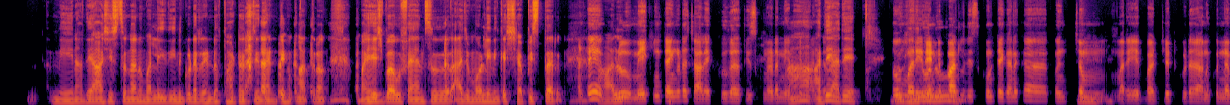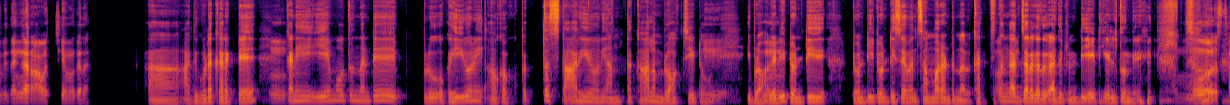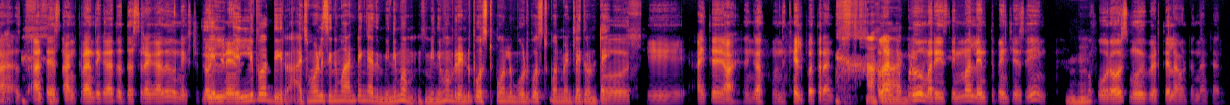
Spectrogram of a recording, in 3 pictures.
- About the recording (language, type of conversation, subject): Telugu, podcast, మీరు కొత్త పాటలను ఎలా కనుగొంటారు?
- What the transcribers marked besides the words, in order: laugh; in English: "మేకింగ్ టైమ్"; in English: "ఆల్"; other noise; lip smack; in English: "సో"; in English: "బడ్జెట్"; in English: "హీరో‌ని"; in English: "స్టార్ హీరో‌ని"; in English: "బ్లాక్"; in English: "ఆల్రెడీ ట్వెంటీ ట్వెంటీ ట్వెంటీ సెవెన్ సమ్మర్"; giggle; in English: "సో"; giggle; in English: "నెక్స్ట్ ట్వెంటీ నైన్"; in English: "మినిమమ్. మినిమమ్"; sniff; other background noise; giggle; in English: "లెంత్"; in English: "ఫోర్ హౌర్స్ మూవీ"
